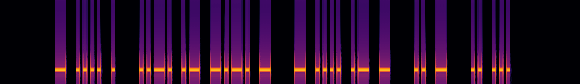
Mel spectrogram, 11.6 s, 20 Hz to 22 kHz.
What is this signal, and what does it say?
Morse code, heard as a keyed tone, about 17 wpm, 700 Hz. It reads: THE FACT THAT IT IS
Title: Sets of 5 Words Encore2 17wpm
